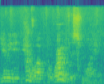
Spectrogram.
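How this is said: The sentence is said in a relaxed, casual tone. It is just routine news. "that's kind of a casual tone"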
